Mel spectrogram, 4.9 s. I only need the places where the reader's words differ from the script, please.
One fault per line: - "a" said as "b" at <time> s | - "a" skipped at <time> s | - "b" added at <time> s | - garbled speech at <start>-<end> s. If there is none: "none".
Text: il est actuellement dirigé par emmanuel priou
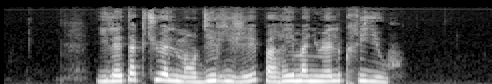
none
